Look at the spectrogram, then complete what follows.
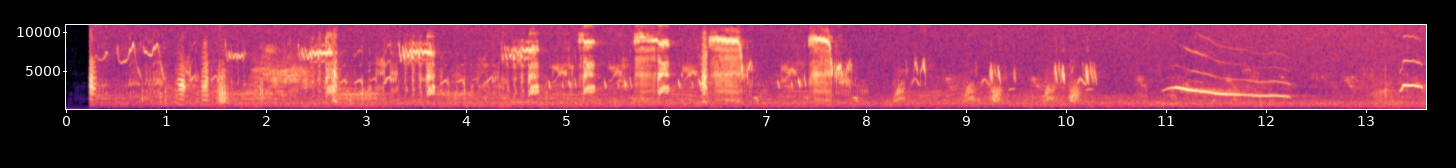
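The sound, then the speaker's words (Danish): A common starling sings a busy, rambling medley of clicks, chatters and squeaky notes, ending in a few drawn-out sliding whistles, clear with no one talking. “nu slår øh, en lille sløjfe på programmet ved at spille stæren til sidst”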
